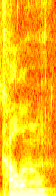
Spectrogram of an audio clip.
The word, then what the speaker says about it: colonel: correctly addressing him correctly i think it's pronounced colonel for those who don't know colonel is not spelled anything like you would imagine it's not phonetically correct you know believe me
